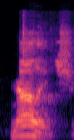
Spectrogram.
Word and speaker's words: knowledge: throw out things see knowledge right the k right in knowledge the case the k is silent um k is silent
